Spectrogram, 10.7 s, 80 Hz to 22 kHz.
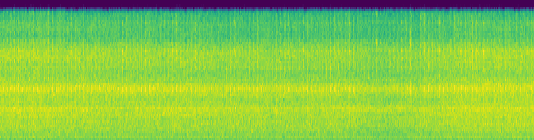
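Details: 1974 Ford F100 4x4, long parked, restarted after fuel pump wiring rigged up: even, steady idle with regular low rumble, no misfire or tapping; running smoothly.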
